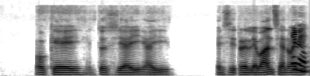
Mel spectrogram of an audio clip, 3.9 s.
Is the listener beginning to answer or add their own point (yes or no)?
yes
